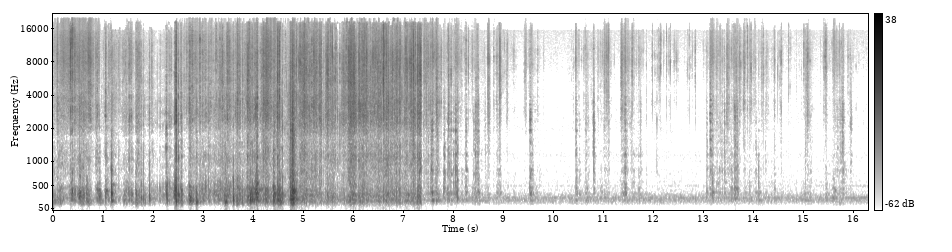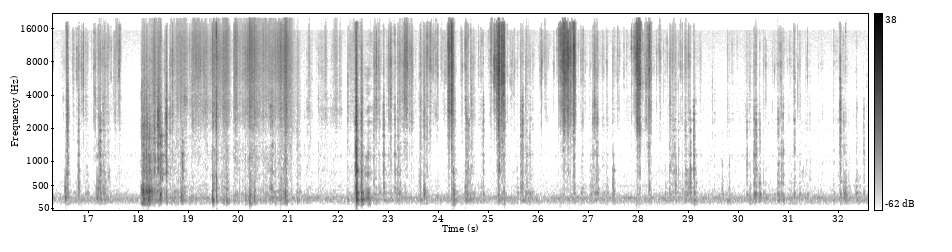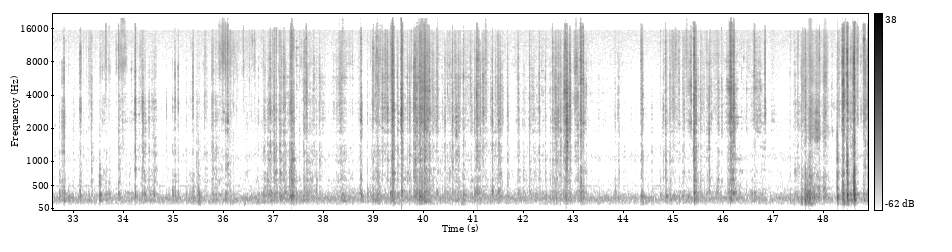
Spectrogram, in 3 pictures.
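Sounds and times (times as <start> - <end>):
packaging crinkling and rustling: 0.0 - 9.1, 16.6 - 21.2, 22.8 - 27.2.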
